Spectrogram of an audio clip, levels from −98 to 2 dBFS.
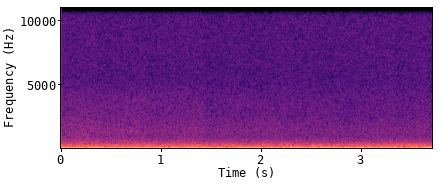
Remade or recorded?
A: recorded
